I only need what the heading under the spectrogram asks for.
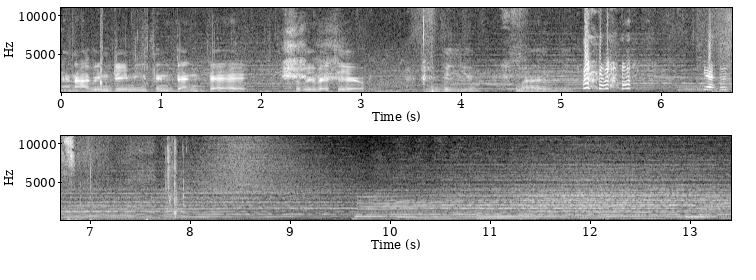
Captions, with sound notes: and I've been dreaming since that day, to be with you. Will you marry me? - (sobs) Yes! (soft tranquil music)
